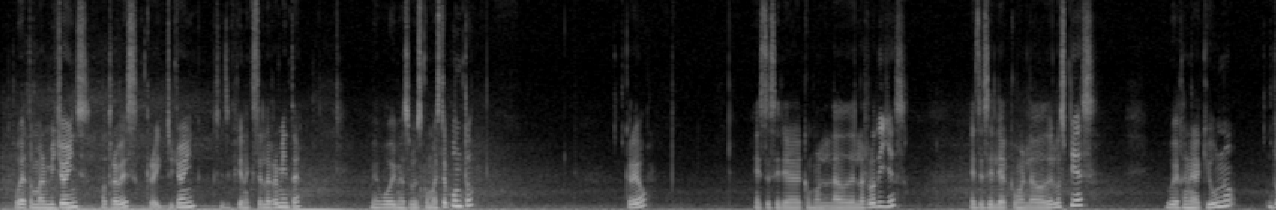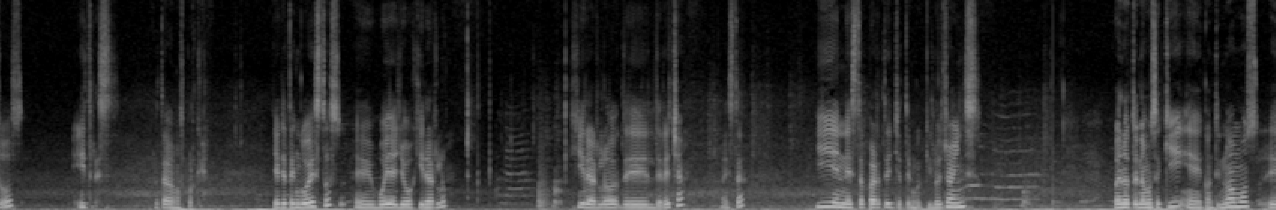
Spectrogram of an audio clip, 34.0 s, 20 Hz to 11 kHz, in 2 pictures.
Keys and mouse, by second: 0.1 click, 1.4 click, 8.2 click, 12.0 click, 14.3 click, 15.8 click, 16.8 click, 18.1 click, 19.7 click, 20.2 drag, 23.3 space, 24.1-25.3 drag, 28.7 click, 30.9 click.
